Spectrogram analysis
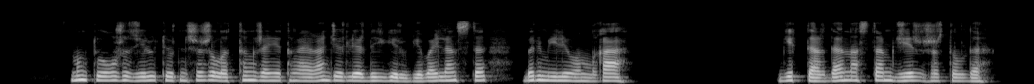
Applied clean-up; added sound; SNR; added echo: none; none; none; none.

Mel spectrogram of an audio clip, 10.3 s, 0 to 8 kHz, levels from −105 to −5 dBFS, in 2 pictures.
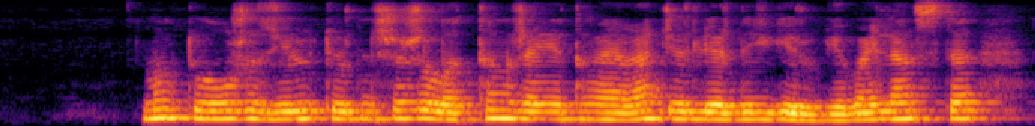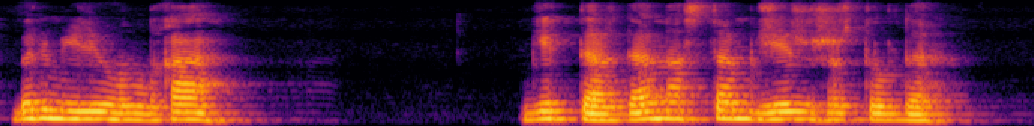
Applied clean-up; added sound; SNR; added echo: none; none; none; reverberation time 0.3 s.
